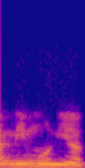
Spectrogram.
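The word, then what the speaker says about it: pneumonia: दीजिए निमोनिया हो जाएगा पी को हटाया नहीं जाता वो पी यहां साइलेंट होता है साइलेंट वर्ड को हम सर्किल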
